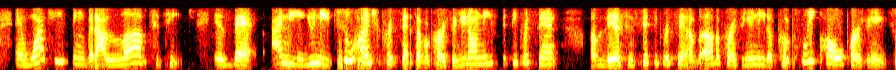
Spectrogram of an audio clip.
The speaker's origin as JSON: {"language": "English", "region": "Florida", "country": "United States", "said": "because I come from Florida and I used to do retreats down that way."}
